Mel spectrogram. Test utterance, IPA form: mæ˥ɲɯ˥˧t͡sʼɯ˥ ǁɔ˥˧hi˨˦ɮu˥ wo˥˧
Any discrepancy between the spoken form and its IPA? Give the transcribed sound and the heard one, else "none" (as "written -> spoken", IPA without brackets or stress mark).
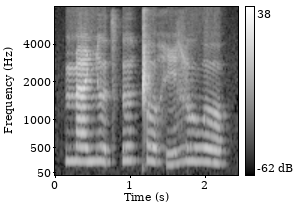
ɔ˥˧ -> o˥˧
